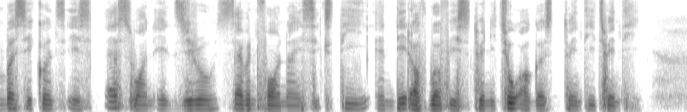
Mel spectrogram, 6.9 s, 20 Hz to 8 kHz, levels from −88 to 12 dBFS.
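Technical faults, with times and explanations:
Nothing technical goes wrong anywhere in this bit of speech, so there's nothing to flag here.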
